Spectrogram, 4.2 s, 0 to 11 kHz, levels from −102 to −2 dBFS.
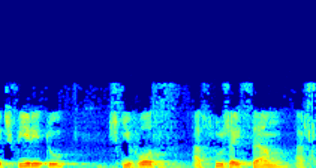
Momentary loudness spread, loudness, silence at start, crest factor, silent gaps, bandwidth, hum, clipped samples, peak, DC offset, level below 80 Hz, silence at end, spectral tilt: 17 LU; -30 LUFS; 0 s; 16 dB; none; 5.8 kHz; none; under 0.1%; -14 dBFS; under 0.1%; -66 dBFS; 0 s; -11 dB/octave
